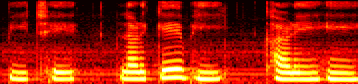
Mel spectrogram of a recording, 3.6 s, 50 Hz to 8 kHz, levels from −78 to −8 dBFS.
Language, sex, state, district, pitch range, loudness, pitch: Hindi, female, Madhya Pradesh, Bhopal, 235-250 Hz, -13 LUFS, 240 Hz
